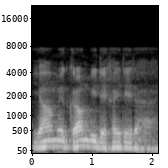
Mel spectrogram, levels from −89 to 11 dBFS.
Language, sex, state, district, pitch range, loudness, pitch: Hindi, male, Arunachal Pradesh, Longding, 105-125 Hz, -15 LUFS, 110 Hz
